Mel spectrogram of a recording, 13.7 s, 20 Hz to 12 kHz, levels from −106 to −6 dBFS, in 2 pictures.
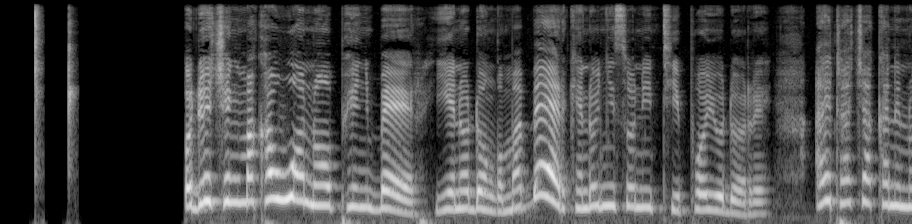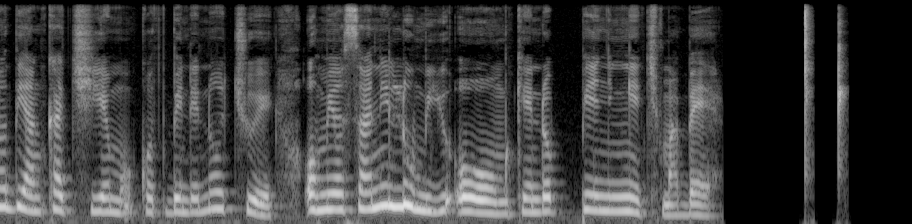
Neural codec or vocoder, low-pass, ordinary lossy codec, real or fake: none; 10.8 kHz; none; real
